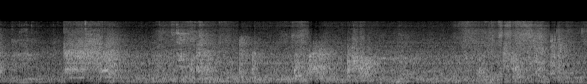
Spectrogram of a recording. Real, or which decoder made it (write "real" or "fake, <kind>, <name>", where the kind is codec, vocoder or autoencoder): real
